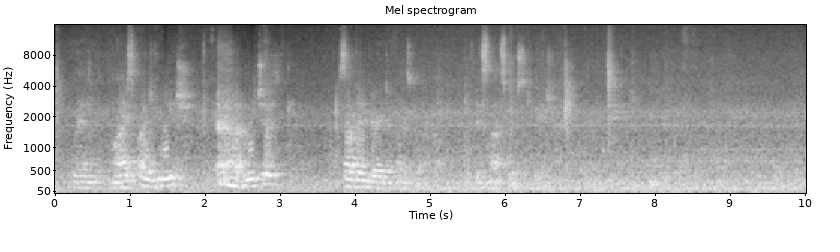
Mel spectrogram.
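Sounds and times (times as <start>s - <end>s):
rumbling room noise with hiss: 0.0s - 10.0s.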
